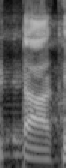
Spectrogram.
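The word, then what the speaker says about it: talk: टी ए एल के टॉक। बच्चों यहां पे जो एल है ना, यह साइलेंट है। इसको हम नहीं पढ़ेंगे। ठीक है? इसे पढ़ा जाएगा टॉक।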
